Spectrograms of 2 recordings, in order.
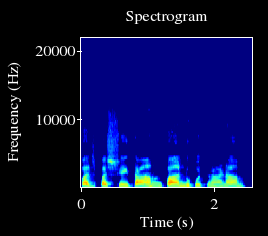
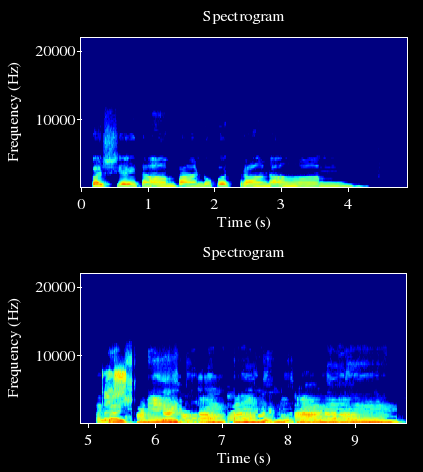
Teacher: There is a pashetam and then a pa, pandu, right? So the pa varga anuswara, the pa varga nasal sound is ma, right? So automatically it will become pashetam pandu putranam.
